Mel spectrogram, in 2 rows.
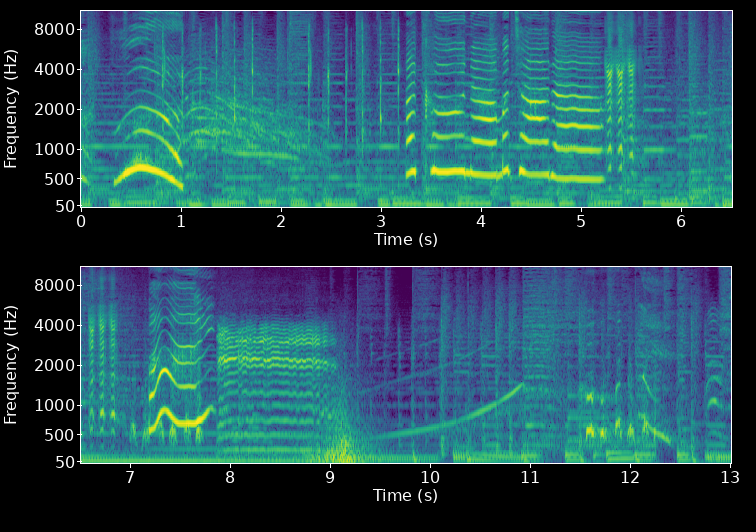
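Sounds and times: upbeat background music: 0:00.0 - 0:08.6, 0:09.2 - 0:13.0
farm animals bleating: 0:05.1 - 0:05.7, 0:06.4 - 0:09.1
rising whistle-like glide: 0:09.7 - 0:11.1.

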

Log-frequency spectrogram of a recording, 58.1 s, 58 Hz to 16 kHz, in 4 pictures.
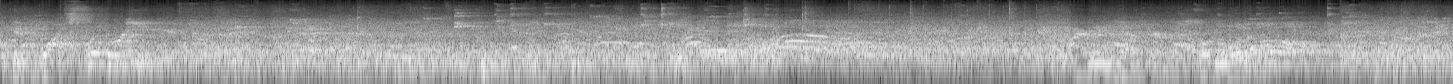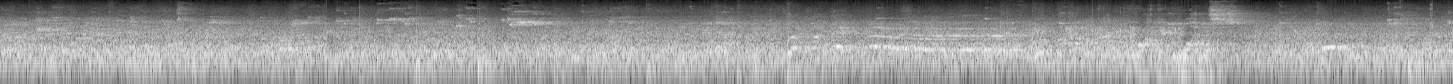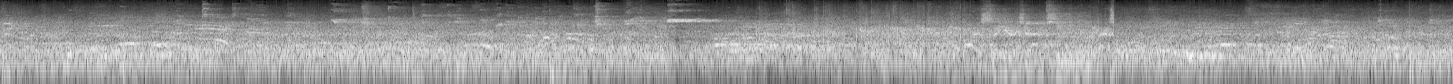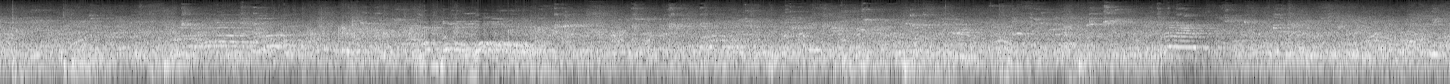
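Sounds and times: crowd chatter: 0:00.0 - 0:58.0.

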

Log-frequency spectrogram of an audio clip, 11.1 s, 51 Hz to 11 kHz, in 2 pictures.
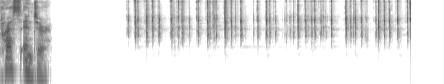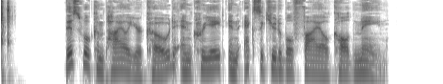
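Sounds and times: typing on a computer keyboard: 0:01.6 - 0:05.8.

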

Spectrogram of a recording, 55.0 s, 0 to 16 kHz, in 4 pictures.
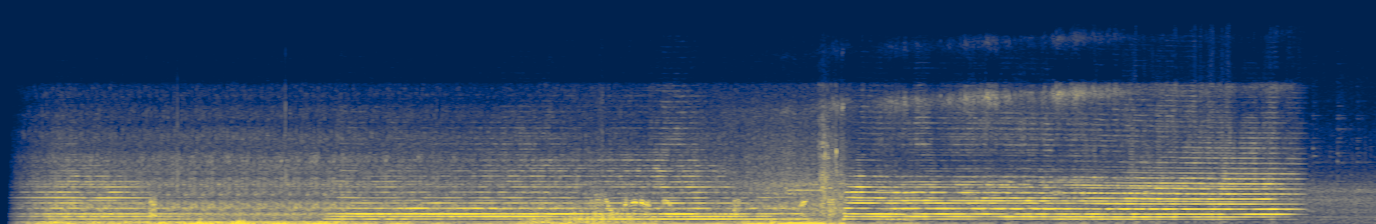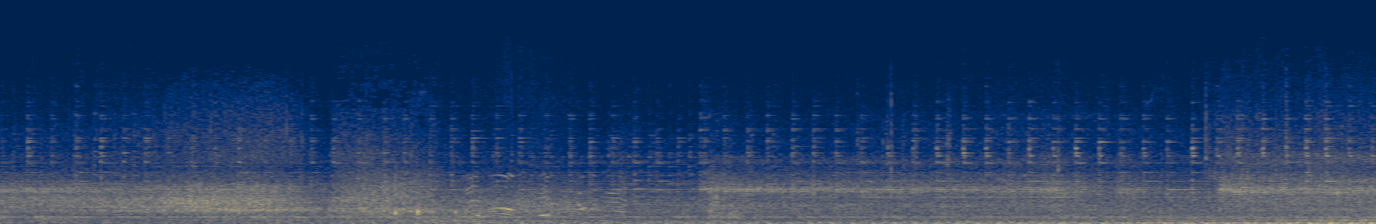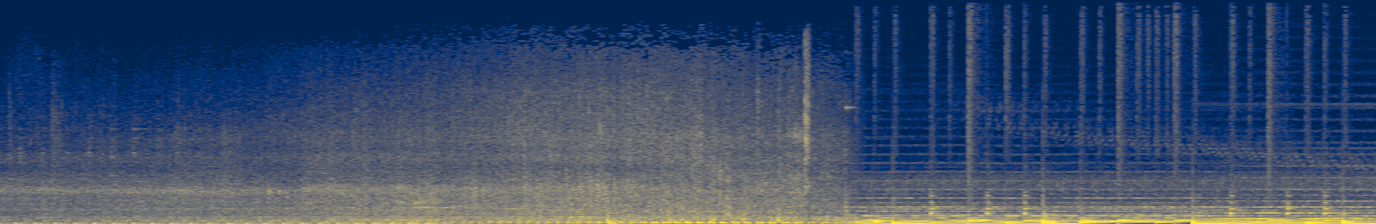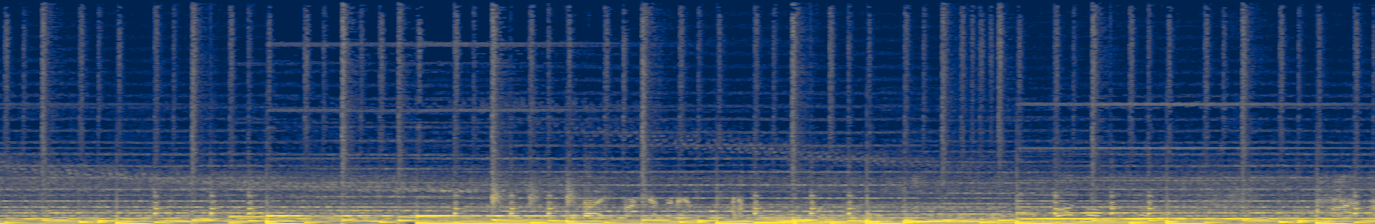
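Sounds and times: locomotive air horn: 0:00.1 - 0:02.3, 0:03.1 - 0:13.2
train rumbling: 0:00.1 - 0:55.0.

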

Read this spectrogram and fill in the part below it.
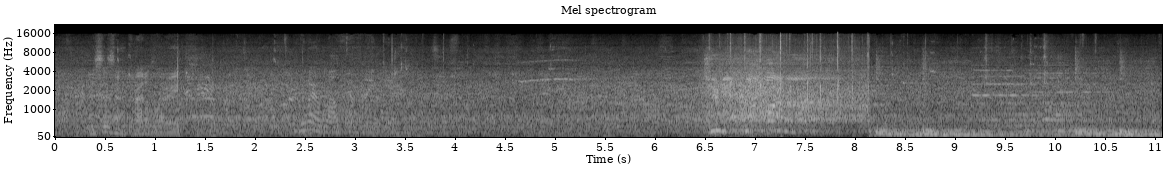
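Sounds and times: arena crowd noise: 0:00.0 - 0:11.0
music: 0:08.2 - 0:11.0.

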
